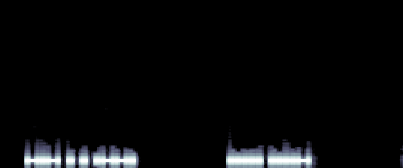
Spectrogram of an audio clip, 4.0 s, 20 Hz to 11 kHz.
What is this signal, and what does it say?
Morse code, heard as a keyed tone, about 34 wpm, 550 Hz. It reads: KEEP 54
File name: Ultimate Word List / 35WPM Ultimate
